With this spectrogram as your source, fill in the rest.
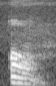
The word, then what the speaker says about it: Om: Aum ketika diucapkan secara terus-menerus, maka kedengarannya akan berbunyi Om.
